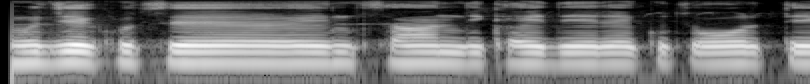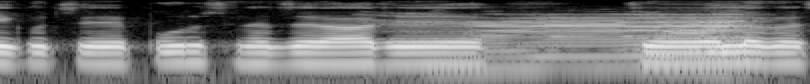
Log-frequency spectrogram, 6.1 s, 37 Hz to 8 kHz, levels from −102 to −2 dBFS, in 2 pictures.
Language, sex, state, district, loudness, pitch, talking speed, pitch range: Hindi, male, Rajasthan, Bikaner, -17 LUFS, 140 Hz, 170 wpm, 135-145 Hz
